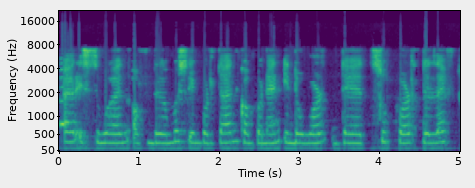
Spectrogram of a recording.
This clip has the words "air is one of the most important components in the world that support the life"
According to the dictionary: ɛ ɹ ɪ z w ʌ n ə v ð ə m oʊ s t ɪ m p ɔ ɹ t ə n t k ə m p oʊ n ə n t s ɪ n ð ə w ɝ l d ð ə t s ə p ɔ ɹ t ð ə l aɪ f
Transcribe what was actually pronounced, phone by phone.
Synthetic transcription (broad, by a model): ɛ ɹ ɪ s w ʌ n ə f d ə m oʊ s t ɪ m p ɔ ɹ t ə n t k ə m p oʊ n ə n t ɪ n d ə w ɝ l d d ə t s ə p ɔ ɹ t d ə l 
